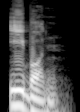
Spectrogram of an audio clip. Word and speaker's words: ibon: And that is ibon.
